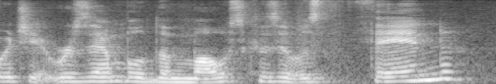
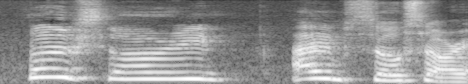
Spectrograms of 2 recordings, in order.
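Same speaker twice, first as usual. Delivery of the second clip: very slow, high, drawn-out, mid-yawn voice; 7 semitones higher, 4 dB louder than usual. Speaker, tired all the time and unable to stay asleep, talks to listeners while yawning. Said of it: "I hate that I'm yawning so much".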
